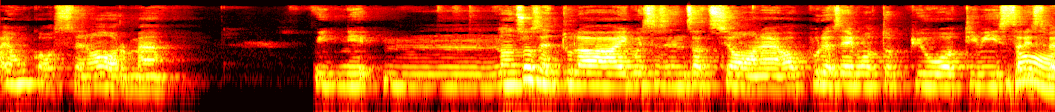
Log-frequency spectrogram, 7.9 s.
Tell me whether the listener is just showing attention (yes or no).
no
